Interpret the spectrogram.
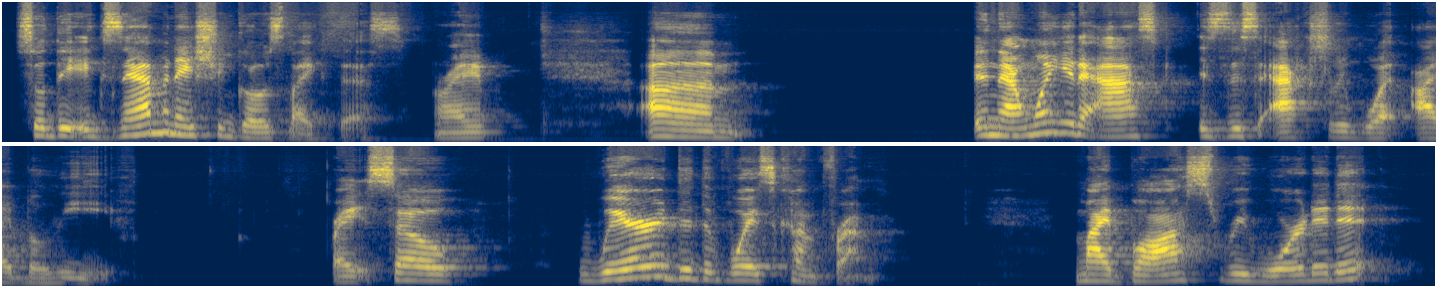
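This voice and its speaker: A woman's voice: lowish voice, animated, takes it slowly, pauses often, fairly bright tone. A woman hosting a motivational talk, speaking emphatically to her listeners, repeating words and tagging lines with "right?". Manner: preachy, direct address to the audience. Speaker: host.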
